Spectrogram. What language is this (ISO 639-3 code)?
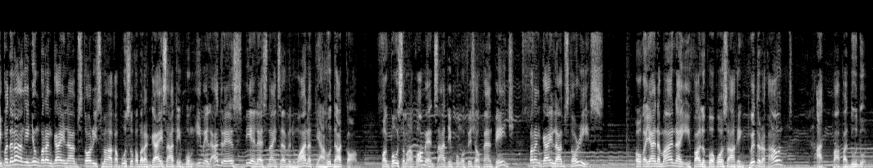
fil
